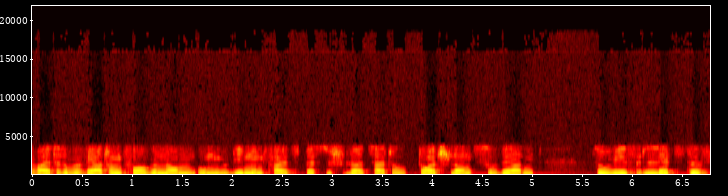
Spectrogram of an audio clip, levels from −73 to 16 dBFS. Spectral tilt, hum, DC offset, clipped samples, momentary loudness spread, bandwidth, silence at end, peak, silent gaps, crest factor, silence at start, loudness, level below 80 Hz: -5.5 dB/octave; none; under 0.1%; under 0.1%; 6 LU; 18 kHz; 0 s; -2 dBFS; none; 12 dB; 0 s; -15 LUFS; -60 dBFS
